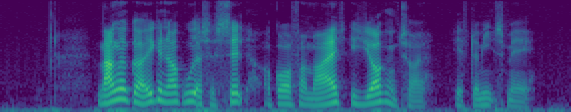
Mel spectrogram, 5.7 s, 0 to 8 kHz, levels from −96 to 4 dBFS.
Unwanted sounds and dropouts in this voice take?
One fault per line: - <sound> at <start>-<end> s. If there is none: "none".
none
